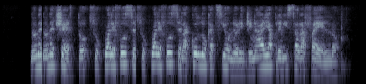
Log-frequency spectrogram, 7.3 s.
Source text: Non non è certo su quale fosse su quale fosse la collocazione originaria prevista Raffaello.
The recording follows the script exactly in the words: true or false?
true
